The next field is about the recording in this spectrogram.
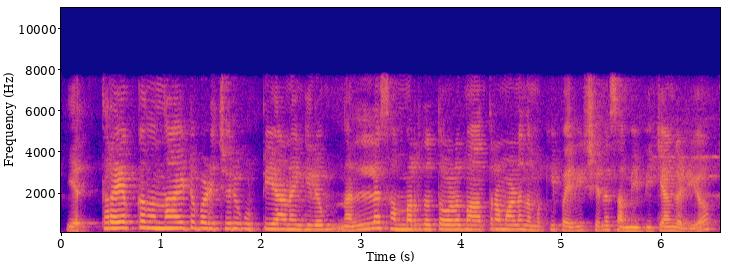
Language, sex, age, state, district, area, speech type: Malayalam, female, 30-45, Kerala, Kannur, urban, spontaneous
